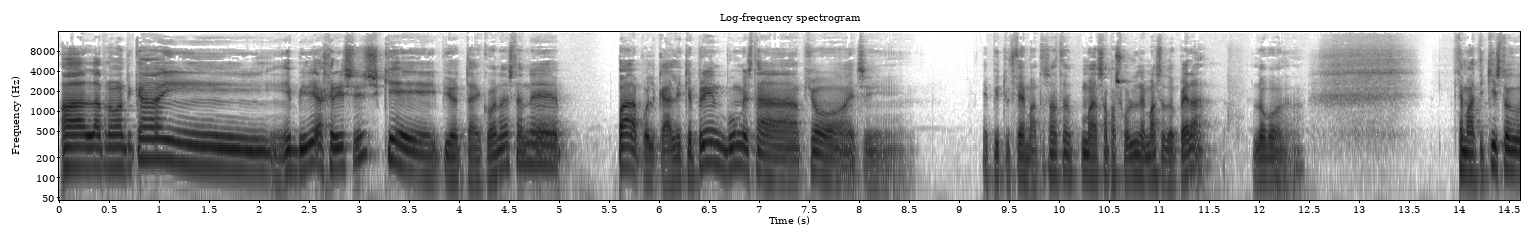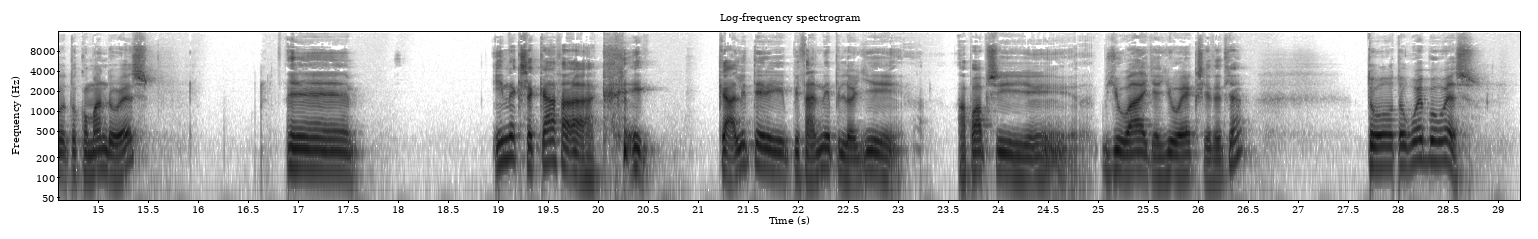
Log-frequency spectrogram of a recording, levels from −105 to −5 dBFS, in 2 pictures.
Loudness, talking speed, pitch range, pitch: -21 LUFS, 105 wpm, 105-145 Hz, 125 Hz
